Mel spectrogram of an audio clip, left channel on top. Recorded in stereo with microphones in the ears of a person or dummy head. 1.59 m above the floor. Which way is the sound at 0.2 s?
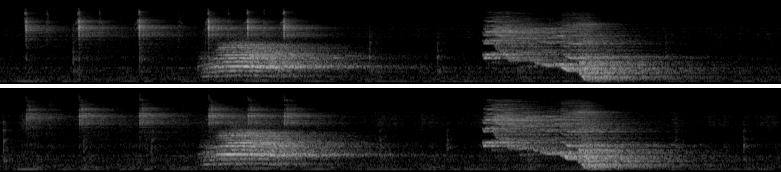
75° left (ahead or behind).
